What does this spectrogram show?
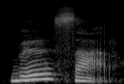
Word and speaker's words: besar: The rule is we have two common sounds for the letter E. A as Schwa, and A as open vowel. For example, besar, Schwa, besar, benar, cepat, teman.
